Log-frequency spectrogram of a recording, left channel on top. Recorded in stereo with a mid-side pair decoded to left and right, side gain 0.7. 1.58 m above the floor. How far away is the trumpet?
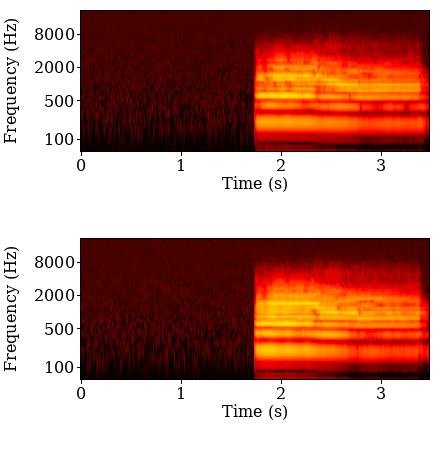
About 0.6 m.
